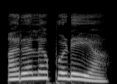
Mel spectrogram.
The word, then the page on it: ಅರಲ್ಪೊಡೆಯ: Kannada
